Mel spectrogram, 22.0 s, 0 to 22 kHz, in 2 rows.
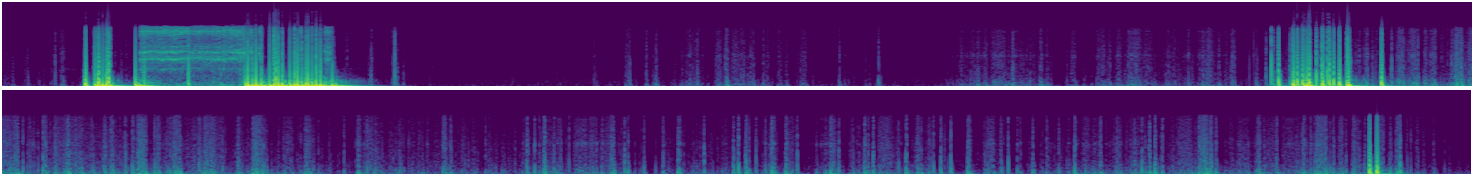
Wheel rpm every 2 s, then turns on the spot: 170, 200, 230, 240, 240, 230, 230, 230, 230, 230, 230.
none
